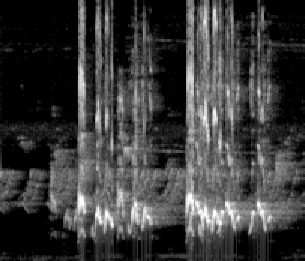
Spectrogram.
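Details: Sooty-headed bulbul lure and masteran track: two lively phrases of rapid, bubbly up-and-down chirped notes, each lasting about a second, separated by a brief pause.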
